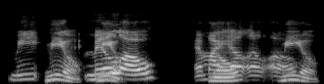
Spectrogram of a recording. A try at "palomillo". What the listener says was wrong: The double L's are a Y in Spanish. No, it's a fact. The double L's are a Y in Spanish, so it would be palomillo, meal, not Millo.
